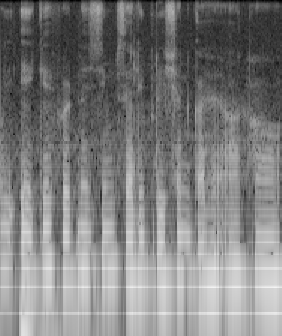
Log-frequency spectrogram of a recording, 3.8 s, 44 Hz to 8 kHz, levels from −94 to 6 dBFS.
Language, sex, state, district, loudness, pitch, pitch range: Hindi, male, Chhattisgarh, Jashpur, -19 LUFS, 100 Hz, 95-110 Hz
